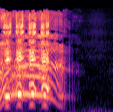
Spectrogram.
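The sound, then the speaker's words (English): A person imitates a goat with one loud, close bleat that wavers rapidly in pitch for just over half a second, then cuts off into near silence. “Oh, that's me trying to be a goat.”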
